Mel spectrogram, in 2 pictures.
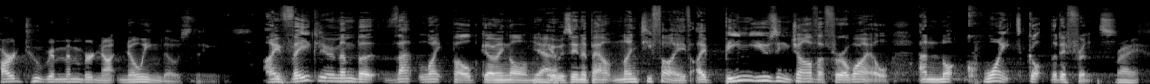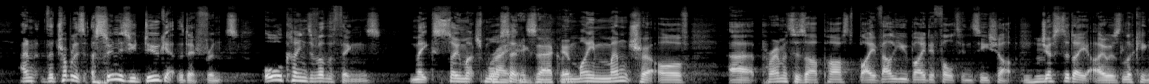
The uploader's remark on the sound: While at the Norwegian Developers Conference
